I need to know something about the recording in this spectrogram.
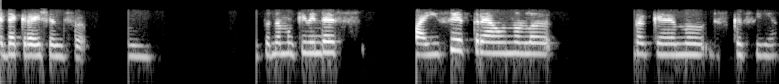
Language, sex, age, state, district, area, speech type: Malayalam, female, 18-30, Kerala, Kannur, urban, conversation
